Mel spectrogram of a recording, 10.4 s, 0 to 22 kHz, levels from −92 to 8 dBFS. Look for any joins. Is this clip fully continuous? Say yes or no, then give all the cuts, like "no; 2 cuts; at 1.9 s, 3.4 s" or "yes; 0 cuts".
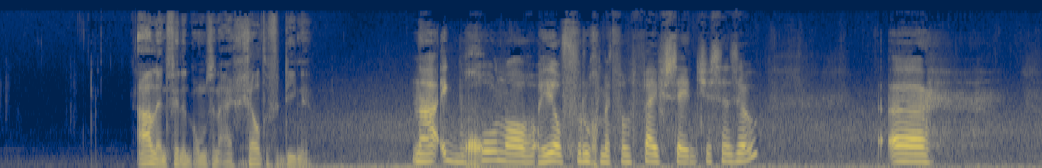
no; 3 cuts; at 1.9 s, 5.4 s, 6.1 s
